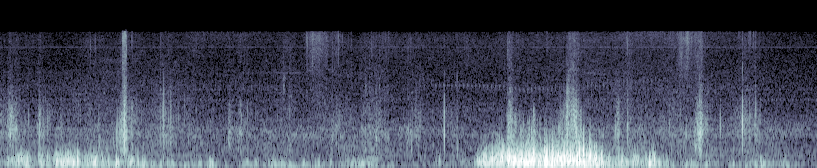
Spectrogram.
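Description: Footsteps on a grass field track with rumbling handling noise on the camera microphone as the camera is turned. The rumble is loudest for about a second and a half around five seconds in, with scattered light clicks.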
